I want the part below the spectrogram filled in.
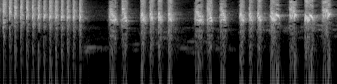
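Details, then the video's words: Long-tailed shrike (cendet) gacor song as master audio for songbird training: a fast, even run of high clipped notes, a pause, then harsh squawky notes in pairs and short clusters. "Suara Burung Cendet | Gacor"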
